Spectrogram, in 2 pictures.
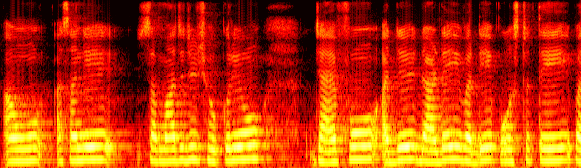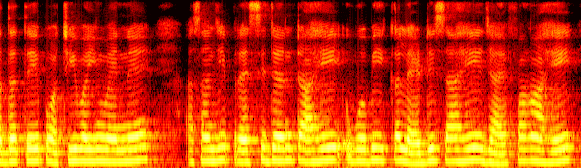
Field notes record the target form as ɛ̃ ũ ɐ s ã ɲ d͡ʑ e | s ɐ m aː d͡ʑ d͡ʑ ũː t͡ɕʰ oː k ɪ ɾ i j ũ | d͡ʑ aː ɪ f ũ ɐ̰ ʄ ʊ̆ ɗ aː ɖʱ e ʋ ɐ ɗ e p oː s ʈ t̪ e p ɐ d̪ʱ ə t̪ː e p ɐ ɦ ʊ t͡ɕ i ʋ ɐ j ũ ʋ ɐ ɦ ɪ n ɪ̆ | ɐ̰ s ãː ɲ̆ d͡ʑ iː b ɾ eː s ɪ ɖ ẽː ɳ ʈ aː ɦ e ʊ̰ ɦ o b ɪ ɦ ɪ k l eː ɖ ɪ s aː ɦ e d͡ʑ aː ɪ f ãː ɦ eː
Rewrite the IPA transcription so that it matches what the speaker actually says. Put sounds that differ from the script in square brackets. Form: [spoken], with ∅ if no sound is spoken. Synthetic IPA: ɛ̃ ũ ɐ s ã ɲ d͡ʑ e | s ɐ m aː d͡ʑ d͡ʑ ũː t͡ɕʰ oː k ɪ ɾ i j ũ | d͡ʑ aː ɪ f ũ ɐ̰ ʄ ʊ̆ ɗ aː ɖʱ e ʋ ɐ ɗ e p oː s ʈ t̪ e p ɐ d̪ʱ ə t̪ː e p ɐ ɦ ʊ t͡ɕ i ʋ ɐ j ũ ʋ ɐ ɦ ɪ n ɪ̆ | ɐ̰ s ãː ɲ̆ d͡ʑ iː [p] ɾ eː s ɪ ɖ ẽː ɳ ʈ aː ɦ e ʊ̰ ɦ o b ɪ ɦ ɪ k l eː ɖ ɪ s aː ɦ e d͡ʑ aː ɪ f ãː ɦ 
